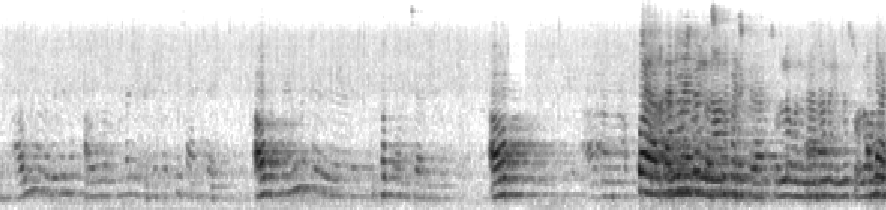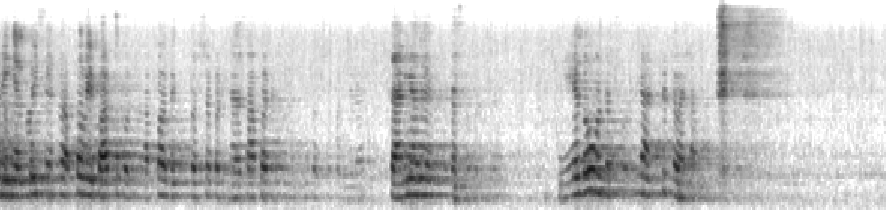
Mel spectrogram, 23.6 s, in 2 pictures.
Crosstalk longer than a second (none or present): present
